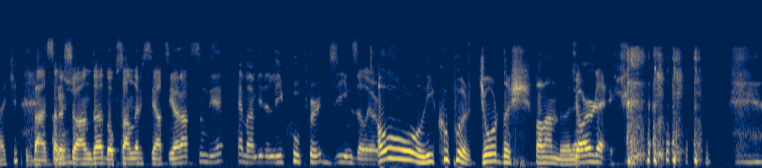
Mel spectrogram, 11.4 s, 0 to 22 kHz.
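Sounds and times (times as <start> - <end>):
speech: 0.0 - 10.2
laughter: 9.2 - 10.6
sick person coughing harshly: 9.3 - 10.7.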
